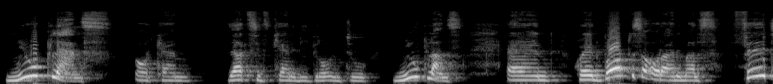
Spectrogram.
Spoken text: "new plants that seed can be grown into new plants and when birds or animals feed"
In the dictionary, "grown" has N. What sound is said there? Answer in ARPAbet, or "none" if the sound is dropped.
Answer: none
